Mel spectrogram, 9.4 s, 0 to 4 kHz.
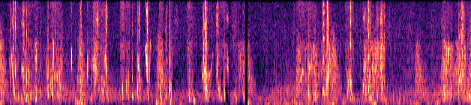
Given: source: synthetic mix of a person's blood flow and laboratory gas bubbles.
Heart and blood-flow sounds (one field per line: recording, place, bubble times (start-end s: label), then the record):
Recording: Doppler ultrasound of blood flow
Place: subclavian vein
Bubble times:
0.17-0.84 s: bubbles
0.91-1.27 s: bubbles
1.40-1.47 s: bubbles
1.58-1.67 s: bubbles
1.73-2.21 s: bubbles
2.40-2.83 s: bubbles
2.89-3.02 s: bubbles
3.19-3.47 s: bubbles
3.73-3.87 s: bubbles
4.02-4.28 s: bubbles
4.32-4.58 s: bubbles
4.68-4.92 s: bubbles
5.92-6.72 s: bubbles
6.90-7.08 s: bubbles
7.21-7.77 s: bubbles
8.80-9.43 s: bubbles
From the record:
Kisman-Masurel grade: 333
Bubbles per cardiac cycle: rolling drumbeat, 9 or more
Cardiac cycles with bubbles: 50 to 99%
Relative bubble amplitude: loud (0.450 to 0.775)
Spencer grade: 3 (all of the cardiac periods contain showers or single bubble signals, but not dominating or overriding the cardiac motion signals)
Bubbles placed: anywhere in the cardiac cycle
